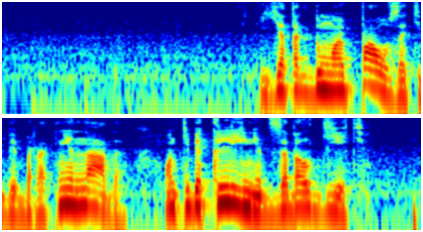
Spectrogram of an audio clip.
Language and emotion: Russian, angry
